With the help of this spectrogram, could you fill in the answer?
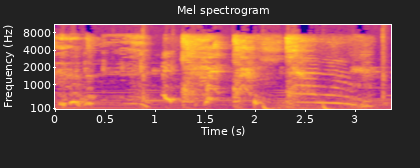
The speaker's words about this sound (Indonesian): Jangan batuk. Jangan batuk dong.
